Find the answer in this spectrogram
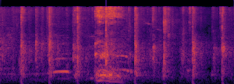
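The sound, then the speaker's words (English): An audience clapping in a fast, regular rhythm during a church service, with the sharp claps running over voices that swell briefly in the middle. “Oh, I think we can clap. If we are going to clap, we should clap. Really give him an amazing clap.”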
